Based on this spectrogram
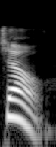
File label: "ziau4", Taiwanese syllable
